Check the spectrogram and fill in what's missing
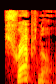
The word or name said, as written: shrapnel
